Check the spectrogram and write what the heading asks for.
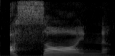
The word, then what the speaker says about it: assign: G is not often pronounced when followed by N. Design. Design. The N followed the G. Assign.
